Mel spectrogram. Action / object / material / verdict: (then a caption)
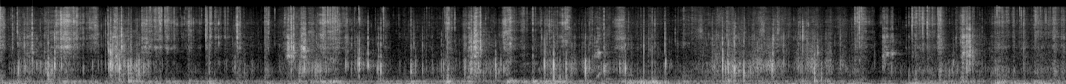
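scrape / bar of soap / soap / none. A palm-sized solid bar of dry lilac soap is held in one hand with long pink nails while a box-cutter blade carves and scrapes flakes off it. Many crunchy, bright cutting strokes crackle in quick succession over a low steady hum. Shavings pile up below.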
